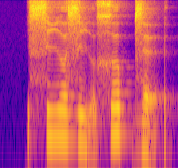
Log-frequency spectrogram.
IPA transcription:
s i˧ ə̯ z ḭ˧˨ ə̯ x ə˦˥ p̚ z ɛ̰˧˨ ʔ

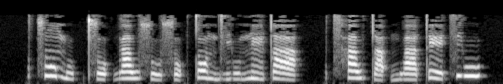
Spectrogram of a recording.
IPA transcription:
t͡s ɔ̃˦ m u˨ p̚ t͡s o˨ ʔ ɡ a˧ w s u˨˩ s o˨ ʔ t̪ ɔ˥˧ n d͡z j u˧ n̪ ẽ˥˧ t̪ a˥˧ | t͡sʰ a˦ w t̪ a˨ ʔ m w a˧ t̪ e˥˧ t͡s j u˦

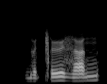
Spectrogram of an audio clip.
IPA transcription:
ɡ ɐ ǀ ɘ z a n

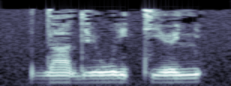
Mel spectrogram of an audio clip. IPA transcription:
d a d y w i tʲ ø lʲ

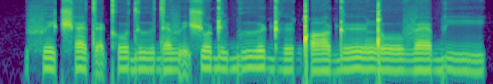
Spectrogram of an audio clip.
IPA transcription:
f e t͡ʃʰ æ t æ̰ kʰ o d ɯː d æ v ḛ ʃ o ɖ i b ɯː ɖʱ ø ǃʼ ɑ ɖ øː ŋ͡ǃ oː v æ b iː

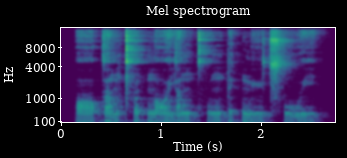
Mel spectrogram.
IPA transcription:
ɔː˨˥ k ɐ˧ m kʰ ɵ˧ t̚ n̪ ɔː˨˧ j ɐ˨˥ ŋ kʷʰ ɪ˨˥ ŋ p ɪ˨˥ k̚ m yː˨˩ t͡sʰ uː˨˩ j

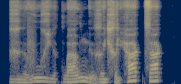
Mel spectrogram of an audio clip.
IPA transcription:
ɣ ɨ˨˩ ə̯ v u˧ ɣ i˨˩ ə̯ k w aː˨˦ w n ɨ̰˧˨ ə̯ ɣ ə˧ j x ə̰˧˨ j h aː˦˥ k̚ s a˦˥ k̚

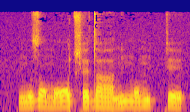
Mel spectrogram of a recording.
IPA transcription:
ŋ ʊ˧˥ z ɔ˥˧ m ɔː˧˥ t͡ɕʰ ɛ˧˥ d aː˥˧ n i˧˥ ŋ ɔ˧˥ m i˥˧ kː e˥˧

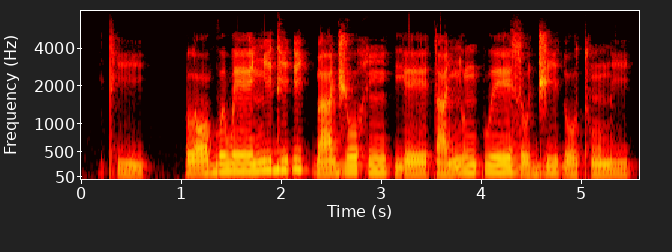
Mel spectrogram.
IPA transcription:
tʰ i˨ | l ɔ˨˦ ɡʷ ɪ˦ w eː˦ ɲ i˦ d i˦ ɗ i˦ ɡ͡b a˨˦ d͡ʒ o˦ h ĩ˦ | j eː˨ t a˨ ɲ ʊ˦ ŋ kʷ eː˦ z ʊ˨ d͡ʒ i˦ ɗ o˨ tʰ ũ˨ m i˦

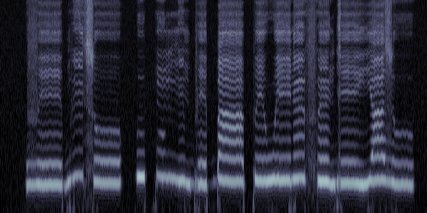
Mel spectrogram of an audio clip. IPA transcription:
v eː˨ b ĩ˦ s o˧ | u˦ p ũ˦ ŋ ĩ˧ b e˨ ɓ aː˧ p e˦ w eː˦ ɾ ɛ̃˦ f ɛ̃˧ ɡ eː˧ j a˦ z u˧

